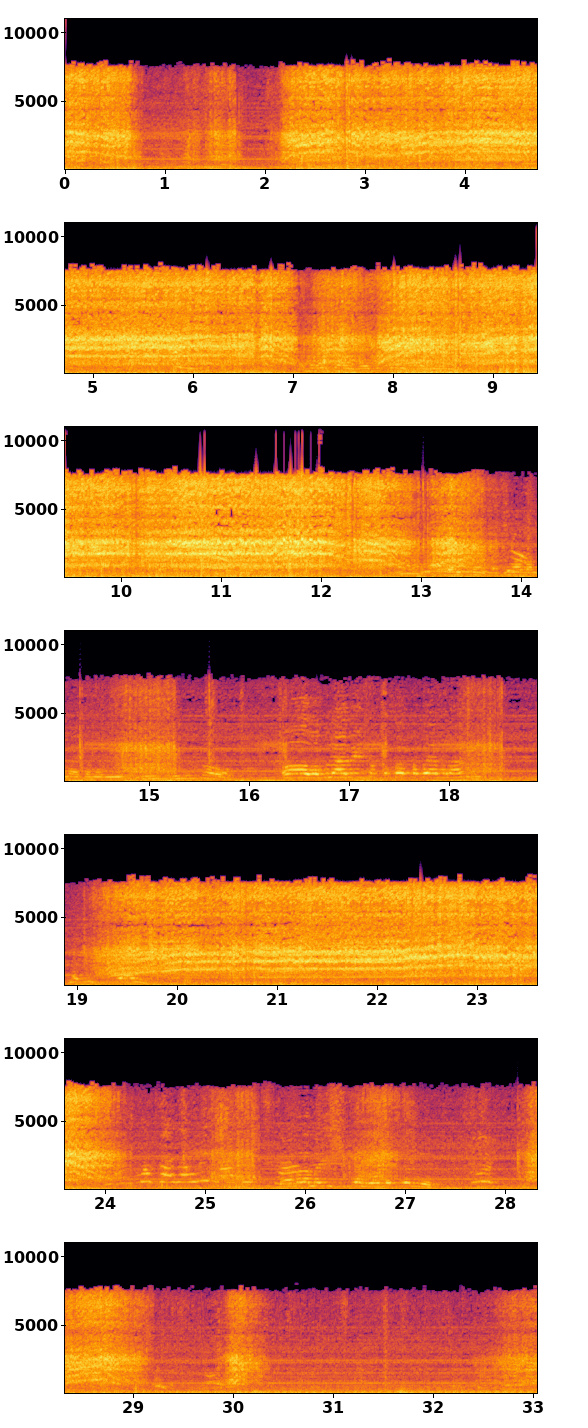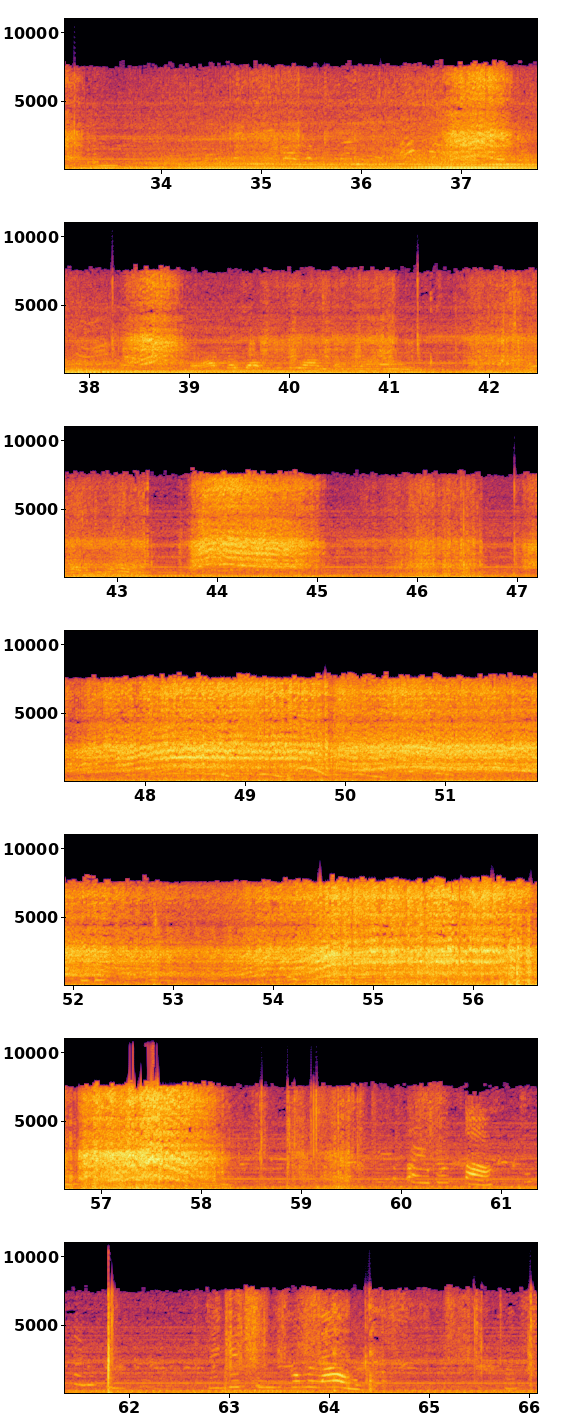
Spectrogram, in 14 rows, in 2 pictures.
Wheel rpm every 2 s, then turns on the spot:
50, 140, 170, 110, 210, 210, 70, 20, 0, 50, 150, 150, 10, 10, 30, 0, 10, 10, 20, 10, 30, 40, 50, 50, 140, 120, 70, 190, 130, 0, 0, 0, 0.
0-2 14-16 32-34 40-42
